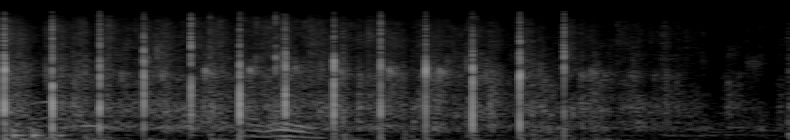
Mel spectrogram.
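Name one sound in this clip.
Two men clap their hands.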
